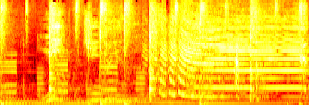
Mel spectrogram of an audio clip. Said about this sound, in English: It's my favorite sound effect we have ever done. Okay, so the air horns are totally warranted because this is a huge victory and also a watershed moment for the women's rights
